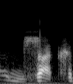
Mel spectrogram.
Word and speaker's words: JAC: А, это китайские автомобили концерна, не знаю, как правильно это произносится, JAC? – Э, Джак, да, mm-hmm. – они, они называют это так.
